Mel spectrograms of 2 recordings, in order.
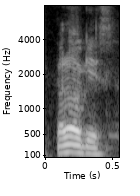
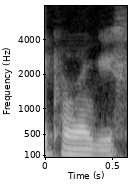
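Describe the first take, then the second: First: "pierogies" in a northeastern Pennsylvania accent, pə-ROH-geez. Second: "pierogies" said her way, puh-ROH-gee; plain "pierogies" from a different region; her own way. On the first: Showing a friend his Pennsylvania pierogies. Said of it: "That's how I say it". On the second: Answering his Pennsylvania pierogies with her own. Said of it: "And I say pierogies". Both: Shown as a demonstration.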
